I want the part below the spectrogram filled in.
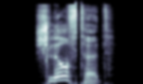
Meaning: inflection of schlürfen: 1. second-person plural preterite 2. second-person plural subjunctive II
- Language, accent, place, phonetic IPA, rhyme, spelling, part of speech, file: German, Germany, Berlin, [ˈʃlʏʁftət], -ʏʁftət, schlürftet, verb, De-schlürftet.ogg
